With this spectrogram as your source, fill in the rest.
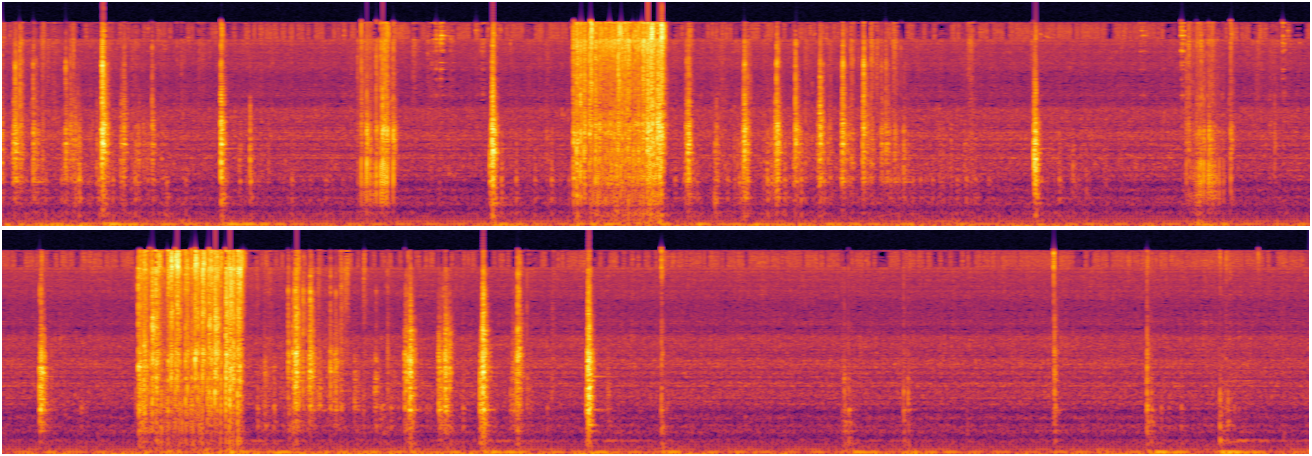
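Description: Cards tap and slide on a table.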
